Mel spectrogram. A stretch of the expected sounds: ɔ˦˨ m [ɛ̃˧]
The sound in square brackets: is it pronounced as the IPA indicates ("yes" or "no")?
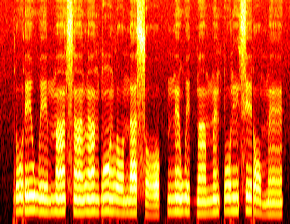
yes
